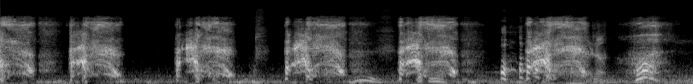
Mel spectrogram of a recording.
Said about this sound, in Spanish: Todo lo contrario de …, que es un estornudador en serie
